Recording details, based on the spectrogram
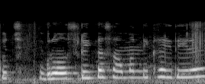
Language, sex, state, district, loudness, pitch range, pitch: Hindi, female, Uttar Pradesh, Deoria, -15 LUFS, 285-330 Hz, 315 Hz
